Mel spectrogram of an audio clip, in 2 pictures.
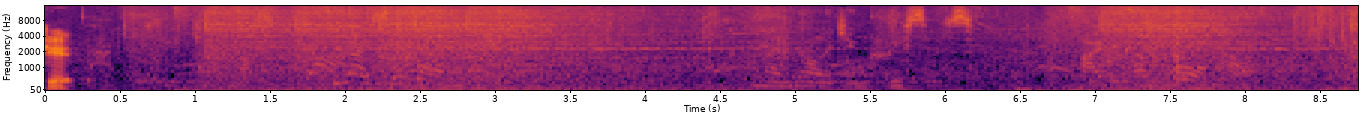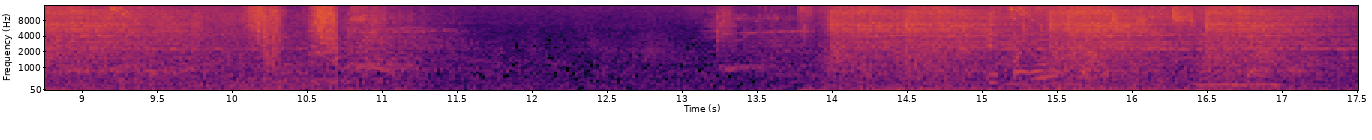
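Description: Game effects whoosh and chime as a character levels up.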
